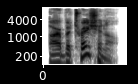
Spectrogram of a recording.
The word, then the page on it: arbitrational: British English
